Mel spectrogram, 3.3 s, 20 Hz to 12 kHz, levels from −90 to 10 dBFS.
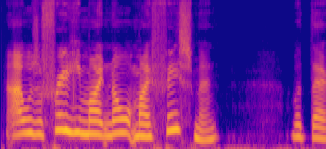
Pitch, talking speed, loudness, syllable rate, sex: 260 Hz, 240 wpm, -15 LUFS, 6.0 syllables/s, female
